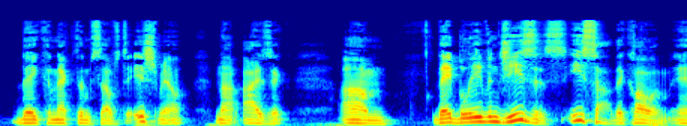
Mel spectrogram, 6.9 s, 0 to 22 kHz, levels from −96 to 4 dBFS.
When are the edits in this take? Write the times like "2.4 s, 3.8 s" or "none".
none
